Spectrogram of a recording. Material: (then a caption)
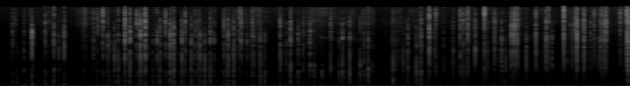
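Chocolate. Long acrylic nails tap and scratch a long, embossed, solid dark chocolate bar held in the hand. Rapid sharp clicks and dry scratching run throughout, with a steady low hum underneath.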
